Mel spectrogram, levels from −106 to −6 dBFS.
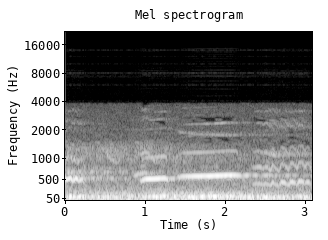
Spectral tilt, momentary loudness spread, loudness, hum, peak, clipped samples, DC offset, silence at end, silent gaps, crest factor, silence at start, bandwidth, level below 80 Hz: -12.5 dB/octave; 9 LU; -14 LUFS; none; 0 dBFS; under 0.1%; under 0.1%; 0 s; none; 12 dB; 0 s; 3.7 kHz; -20 dBFS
